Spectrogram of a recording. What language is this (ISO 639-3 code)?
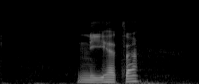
nor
